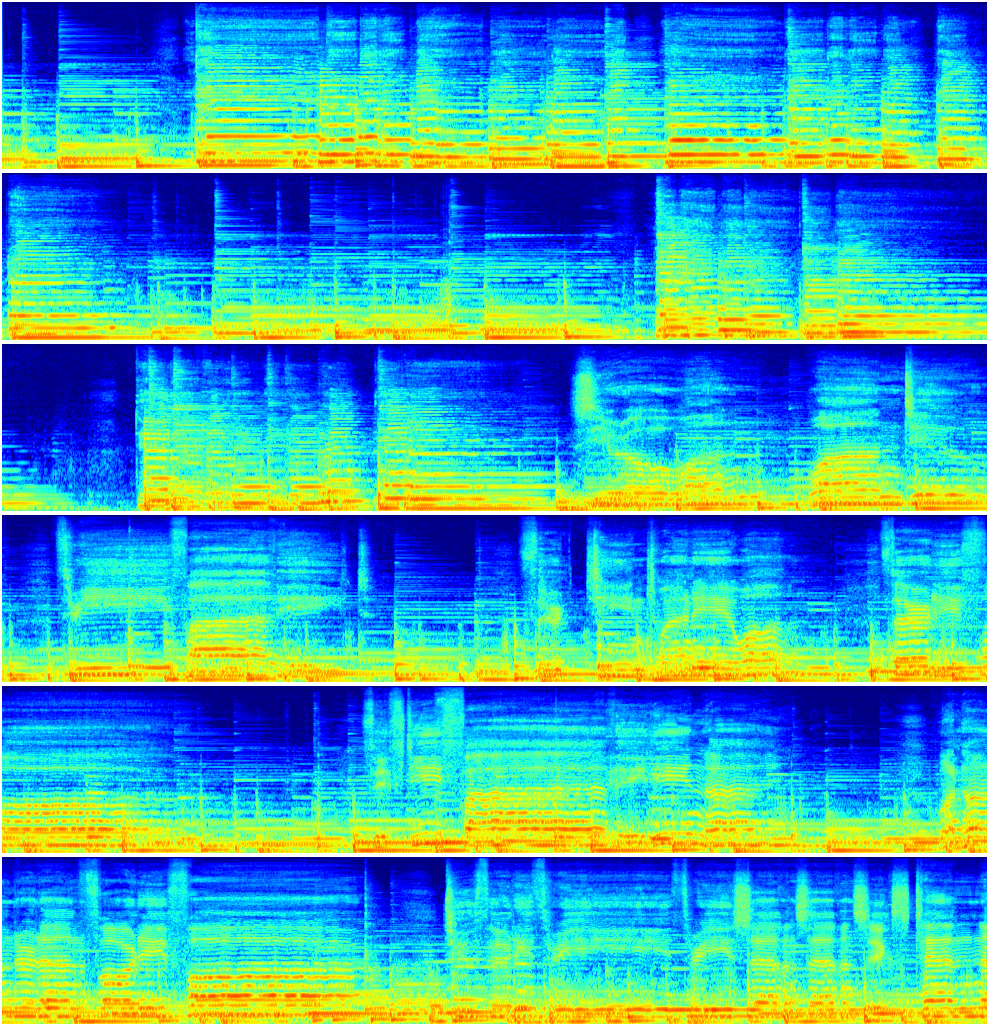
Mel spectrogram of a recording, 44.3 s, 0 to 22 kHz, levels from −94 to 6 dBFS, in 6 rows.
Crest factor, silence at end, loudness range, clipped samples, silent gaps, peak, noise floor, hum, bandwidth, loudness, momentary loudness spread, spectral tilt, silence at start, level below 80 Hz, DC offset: 16 dB; 0 s; 4 LU; under 0.1%; none; 0 dBFS; -45 dBFS; none; 16 kHz; -17 LUFS; 8 LU; -7 dB/octave; 0 s; -24 dBFS; under 0.1%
